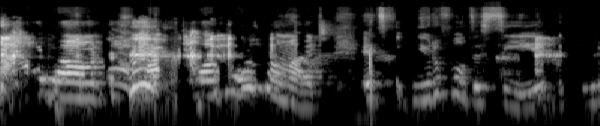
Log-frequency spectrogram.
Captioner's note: everyone laughs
